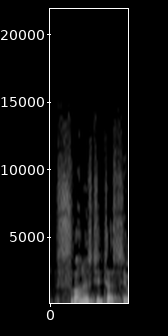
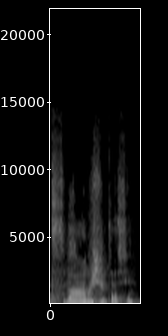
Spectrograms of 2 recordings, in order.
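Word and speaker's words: स्वनुष्ठितस्य: So that third line begins with the word Svanushchitasya, which you pronounce correctly. Not Svanushchitasya.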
